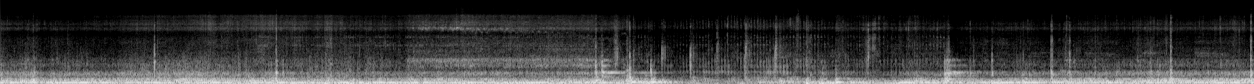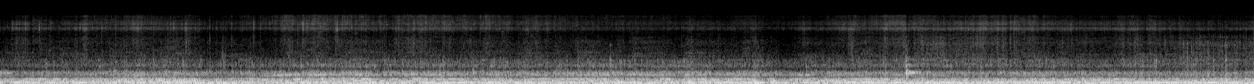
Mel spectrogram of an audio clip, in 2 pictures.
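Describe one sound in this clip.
Strong wind buffets the microphone with a loud, steady rumble.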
